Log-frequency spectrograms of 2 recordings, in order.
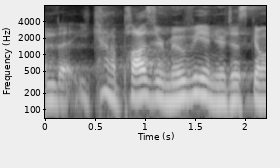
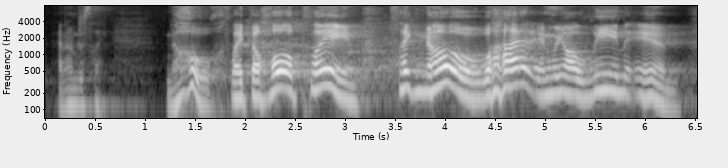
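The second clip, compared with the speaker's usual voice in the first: plain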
